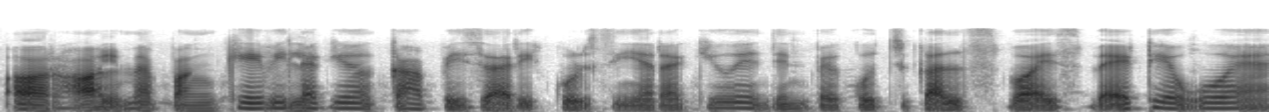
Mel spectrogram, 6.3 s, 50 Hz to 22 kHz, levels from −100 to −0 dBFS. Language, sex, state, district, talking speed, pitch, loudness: Hindi, female, Bihar, Katihar, 180 wpm, 100 Hz, -22 LUFS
